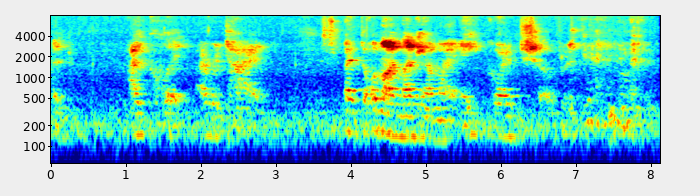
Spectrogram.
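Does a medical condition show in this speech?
Yes: essential tremor; onset as hand trembling, deep brain stimulation implant; severe, after deep brain stimulation operation.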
